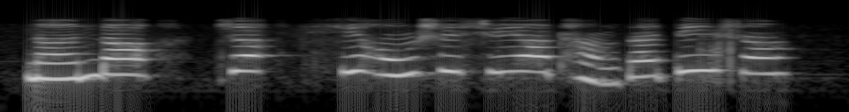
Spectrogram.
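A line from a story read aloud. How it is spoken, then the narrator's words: Surprised shout. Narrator (Chinese): 茉莉也吃惊的大叫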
